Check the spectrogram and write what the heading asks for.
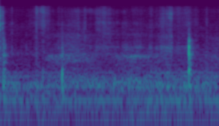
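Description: Hands handling and opening a paper instruction booklet: faint paper rustle with a few light taps, the sharpest a brief tick near the end.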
